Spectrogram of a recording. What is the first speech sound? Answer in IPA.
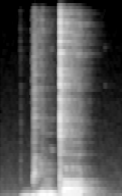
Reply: b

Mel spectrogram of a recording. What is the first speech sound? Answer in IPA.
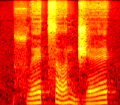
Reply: sʷ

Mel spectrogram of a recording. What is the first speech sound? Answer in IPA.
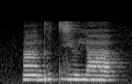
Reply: ã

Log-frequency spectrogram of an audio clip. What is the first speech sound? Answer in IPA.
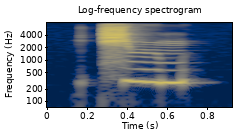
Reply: t͡ɕ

